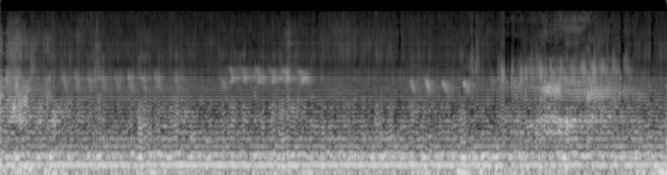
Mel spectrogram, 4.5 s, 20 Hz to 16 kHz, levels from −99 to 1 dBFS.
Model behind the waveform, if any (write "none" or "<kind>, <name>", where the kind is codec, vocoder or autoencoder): vocoder, BigVGAN v2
